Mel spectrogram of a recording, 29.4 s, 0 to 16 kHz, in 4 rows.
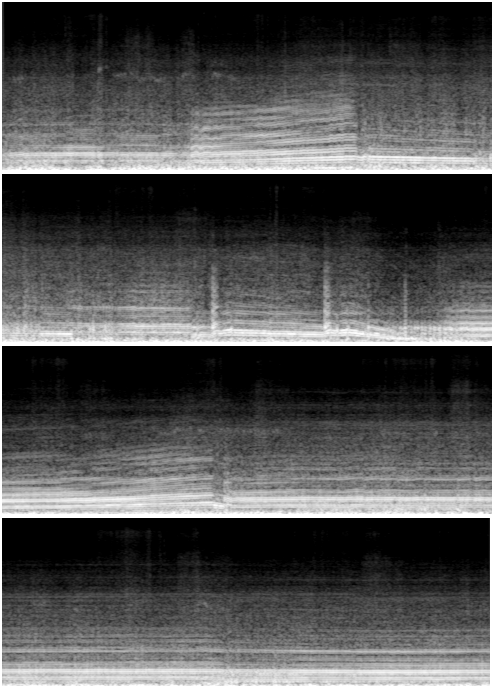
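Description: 2021 Yamaha YZF-R3's parallel-twin engine through an Akrapovic full exhaust, heard from the rider's seat. Revs climb and drop at gear changes, fall away low about halfway through, then pull up to another shift and settle into a steady cruise.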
